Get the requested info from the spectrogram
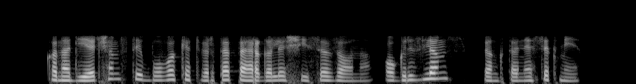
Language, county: Lithuanian, Vilnius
